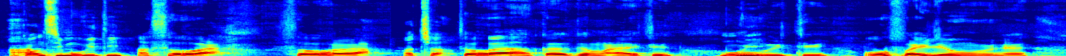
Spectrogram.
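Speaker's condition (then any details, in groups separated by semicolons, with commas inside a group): Wilson's disease; onset at age 16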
